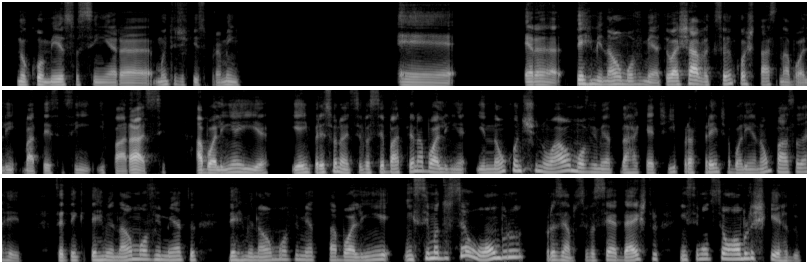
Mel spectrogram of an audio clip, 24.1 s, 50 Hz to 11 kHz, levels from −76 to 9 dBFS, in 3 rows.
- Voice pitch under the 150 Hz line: Yes, low, 135 Hz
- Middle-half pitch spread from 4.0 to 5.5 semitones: Yes, average, 4.3 semitones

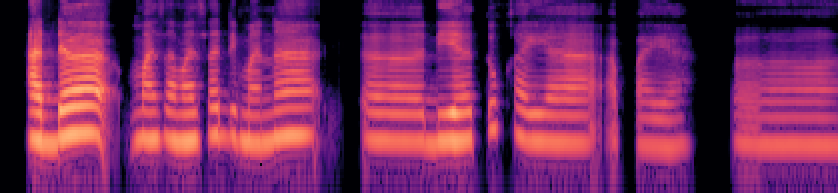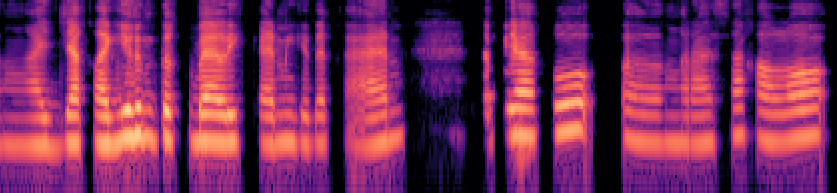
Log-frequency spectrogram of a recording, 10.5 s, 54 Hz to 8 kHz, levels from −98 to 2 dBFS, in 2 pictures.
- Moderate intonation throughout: No, narrow, 2.3 semitones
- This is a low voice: No, high, 215 Hz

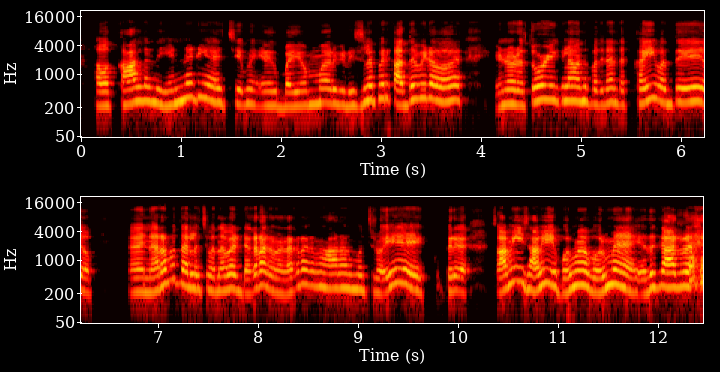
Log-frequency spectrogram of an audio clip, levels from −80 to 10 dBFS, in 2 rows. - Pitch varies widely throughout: No, average, 3.8 semitones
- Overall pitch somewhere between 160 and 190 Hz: No, very high, 250 Hz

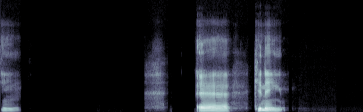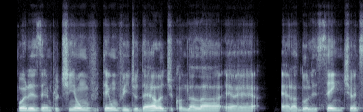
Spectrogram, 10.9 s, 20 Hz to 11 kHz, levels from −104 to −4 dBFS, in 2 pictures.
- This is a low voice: Yes, low, 100 Hz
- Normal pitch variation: Yes, average, 3.9 semitones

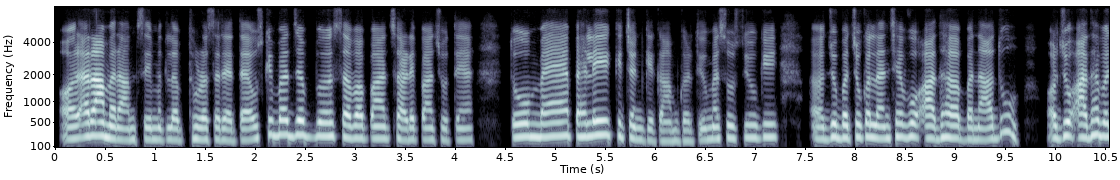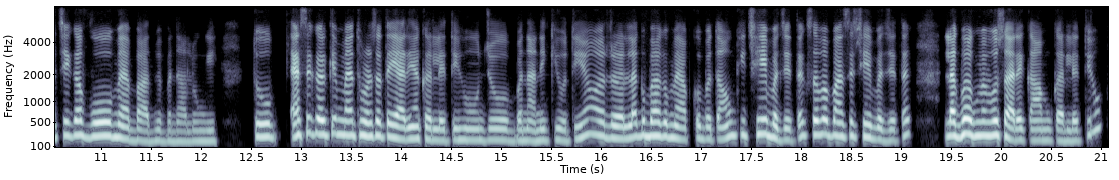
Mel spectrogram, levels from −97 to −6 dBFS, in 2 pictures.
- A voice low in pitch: No, high, 215 Hz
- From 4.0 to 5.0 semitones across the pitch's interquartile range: Yes, average, 4.7 semitones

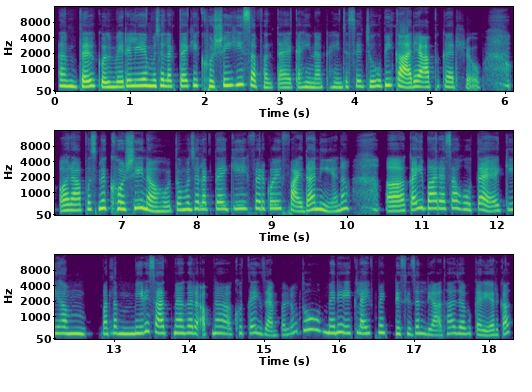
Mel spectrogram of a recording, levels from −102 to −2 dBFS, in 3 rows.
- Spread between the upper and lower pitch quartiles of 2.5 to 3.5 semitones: No, average, 4.4 semitones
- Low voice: No, very high, 260 Hz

